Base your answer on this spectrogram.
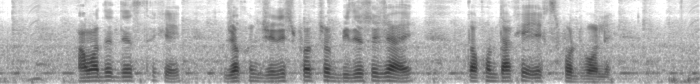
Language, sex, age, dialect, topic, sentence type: Bengali, male, 36-40, Standard Colloquial, banking, statement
